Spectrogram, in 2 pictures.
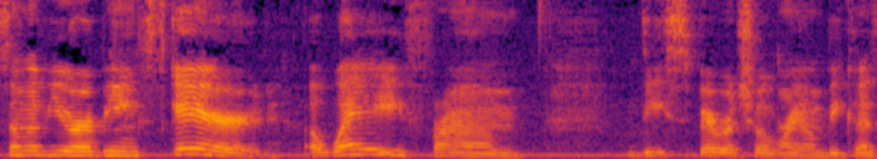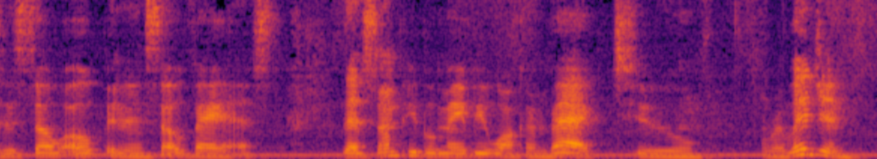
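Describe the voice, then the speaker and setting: At a very slow pace, the voice comes through with audible room echo and noticeable background noise. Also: woman. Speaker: tarot reader. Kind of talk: tarot reading to camera.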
